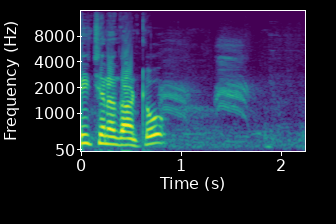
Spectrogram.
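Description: A man's voice briefly, then two harsh caws from a crow in the background, starting about a second in, the second a little longer than the first.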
